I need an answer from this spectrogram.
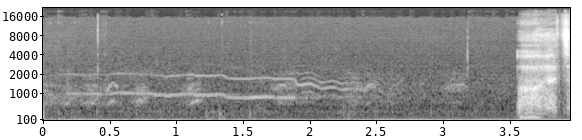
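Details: Coyote pack howling at night near Marion, Kansas, likened to screaming kids and a creepy sound; distant, wavering, high drawn-out tones sliding and quavering for about two and a half seconds over low rumbling background, then a sudden loud noise burst.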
